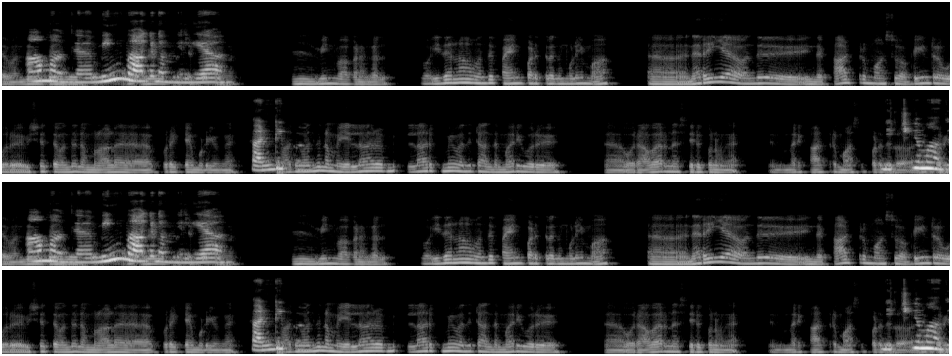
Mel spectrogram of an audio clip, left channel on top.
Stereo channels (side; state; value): both; identical; correlation 1.00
